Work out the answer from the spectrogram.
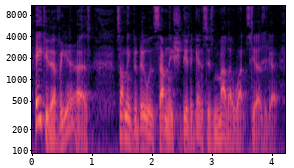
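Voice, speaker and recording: An actor playing a mischievous, chummy TV host with a husky, gravelly voice in a British radio drama. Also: male voice, deep voice, huge pitch swings, quick pace, full character voice. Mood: gleeful, confiding. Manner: chummy, upper-class old-boy slang. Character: mischievous, jovial English TV host, gleefully scheming.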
